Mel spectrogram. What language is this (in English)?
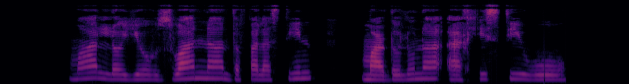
Pashto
